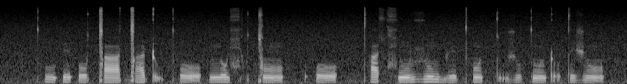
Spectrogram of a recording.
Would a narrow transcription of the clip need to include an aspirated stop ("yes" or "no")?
yes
